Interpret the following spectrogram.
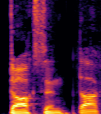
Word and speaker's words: Dachshund: Dachshund.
